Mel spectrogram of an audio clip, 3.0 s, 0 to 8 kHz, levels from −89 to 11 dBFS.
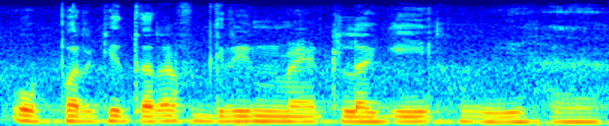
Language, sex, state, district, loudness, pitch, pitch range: Hindi, male, Madhya Pradesh, Bhopal, -16 LUFS, 120 Hz, 115-125 Hz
